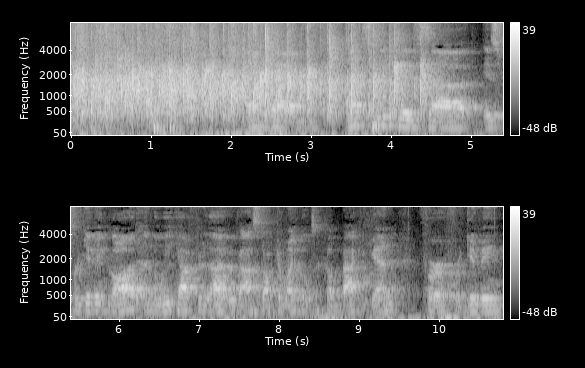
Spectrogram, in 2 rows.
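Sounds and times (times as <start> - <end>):
audience applause: 0.0 - 4.6
speech: 2.5 - 10.7.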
